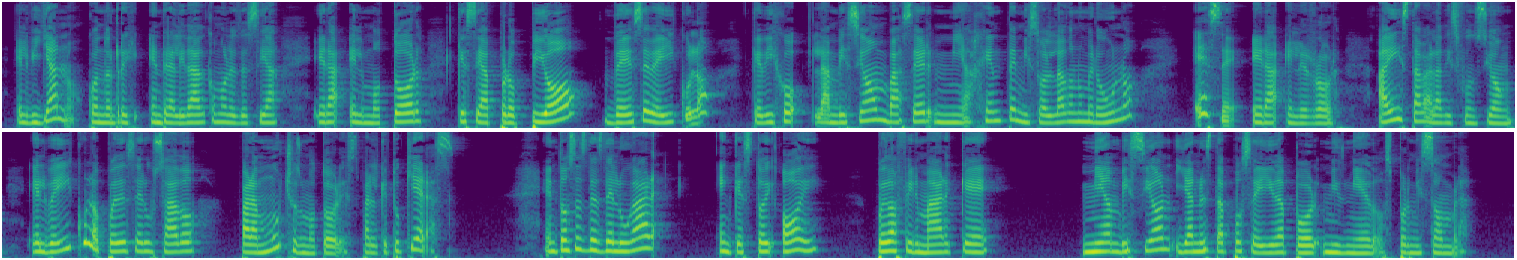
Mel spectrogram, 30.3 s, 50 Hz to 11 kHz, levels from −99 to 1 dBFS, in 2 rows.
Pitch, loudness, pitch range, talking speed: 215 Hz, -19 LUFS, 195-235 Hz, 150 wpm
